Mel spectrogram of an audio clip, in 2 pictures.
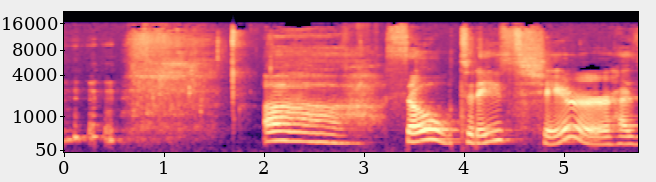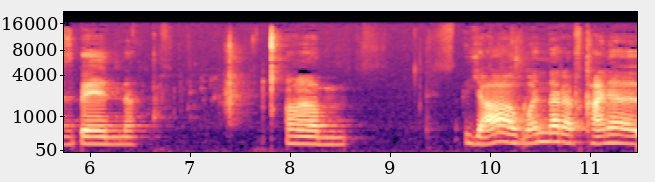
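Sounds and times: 
speech: 2.0 - 6.6, 8.0 - 8.6, 9.8 - 11.4
water sloshing in bath as a person shifts: 6.4 - 7.9, 8.6 - 11.2.

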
